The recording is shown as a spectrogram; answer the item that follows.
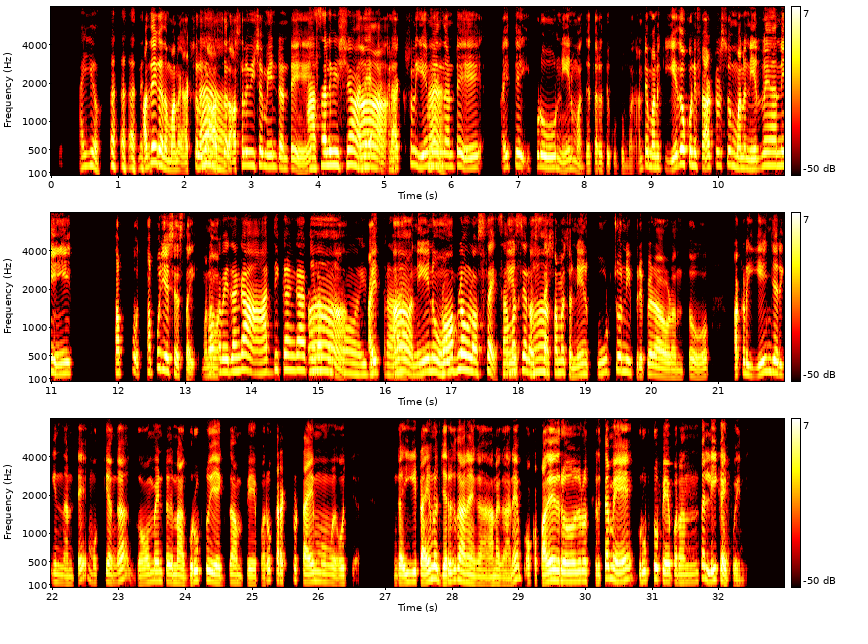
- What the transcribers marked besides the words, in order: laughing while speaking: "అదేంటి"; in English: "యాక్చువల్‌గా"; in English: "యాక్చువల్‌గా"; in English: "ఫ్యాక్టర్స్"; in English: "ప్రిపేర్"; in English: "గవర్నమెంట్"; in English: "గ్రూప్-2 ఎగ్జామ్ పేపర్ కరెక్ట్"; in English: "గ్రూప్-2 పేపర్"; in English: "లీక్"
- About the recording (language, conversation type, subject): Telugu, podcast, నీ జీవితంలో నువ్వు ఎక్కువగా పశ్చాత్తాపపడే నిర్ణయం ఏది?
